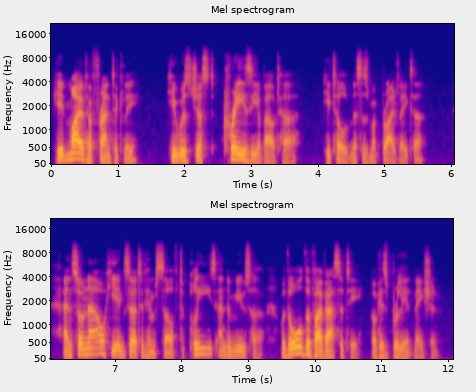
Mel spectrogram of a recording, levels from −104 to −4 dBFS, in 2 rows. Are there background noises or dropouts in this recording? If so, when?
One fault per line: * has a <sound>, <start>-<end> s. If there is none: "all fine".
all fine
